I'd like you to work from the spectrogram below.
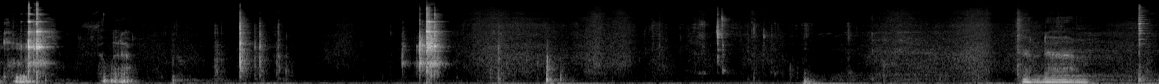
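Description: Ice cubes clink and rattle into a glass at a bar setting: several sharp, bright clatters scattered across the span, a few louder knocks among softer taps and rustles, with a low hum near the end.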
